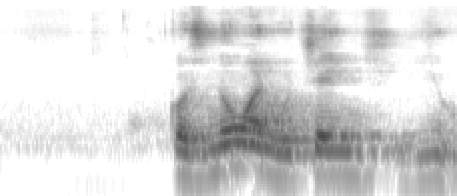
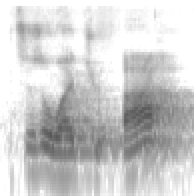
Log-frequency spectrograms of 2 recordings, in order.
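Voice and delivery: normal talking voice

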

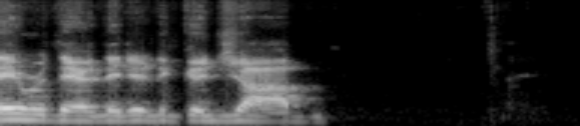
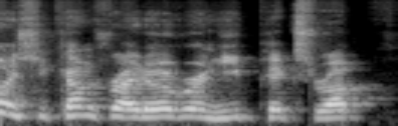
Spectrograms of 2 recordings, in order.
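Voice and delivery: usual speaking voice

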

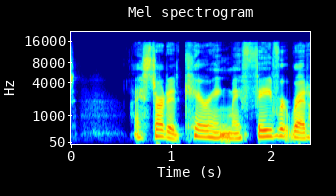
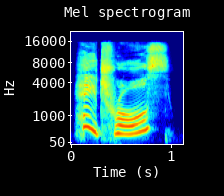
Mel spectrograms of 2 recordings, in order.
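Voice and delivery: raised high call; 7 semitones higher than usual. A narrator's reading. Girl calling to squabbling trolls, raised voice. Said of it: "I called".

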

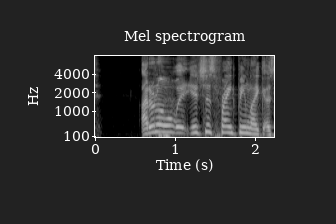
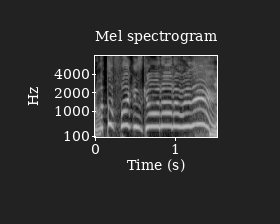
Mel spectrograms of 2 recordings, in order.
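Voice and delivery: high-pitched, incredulous outburst; baffled passerby; 5 dB louder than usual. Acted. Passerby stumbling on the odd scene, high incredulous outburst. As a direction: blurt it out like a stunned bystander.

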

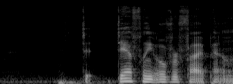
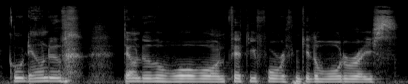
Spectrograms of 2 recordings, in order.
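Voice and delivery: put-on thick Philadelphia accent, L's swallowed. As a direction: imitate the Sklar brothers' Philly local, Philadelphia accent. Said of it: "They're like".

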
